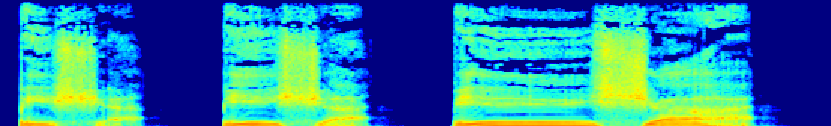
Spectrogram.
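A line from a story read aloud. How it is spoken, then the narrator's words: Hissing creatures. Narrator (Russian): Твари зашипели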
